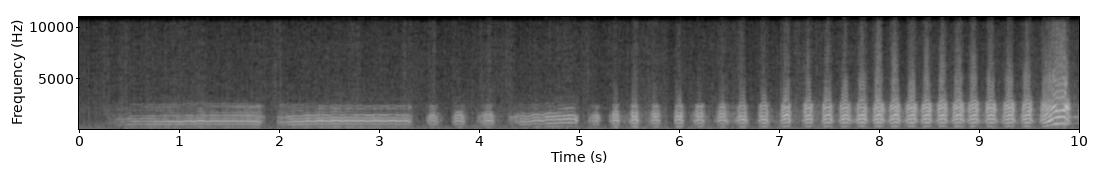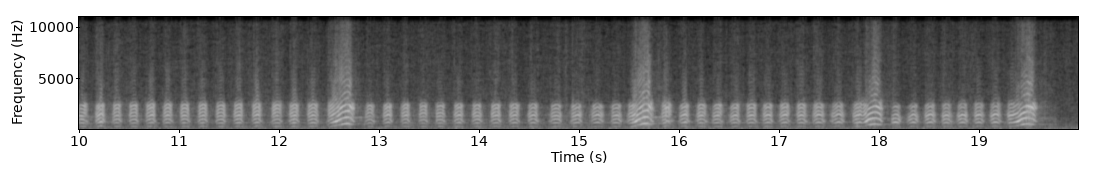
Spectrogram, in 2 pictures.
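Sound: imitated hen cackling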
